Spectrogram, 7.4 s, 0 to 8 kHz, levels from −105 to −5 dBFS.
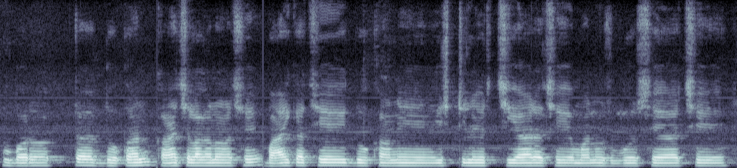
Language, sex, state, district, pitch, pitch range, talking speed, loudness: Bengali, male, West Bengal, Malda, 130 Hz, 130-135 Hz, 120 wpm, -17 LUFS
